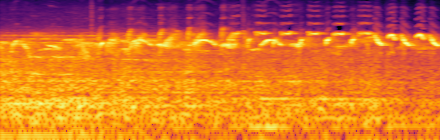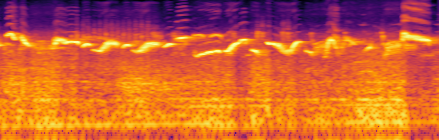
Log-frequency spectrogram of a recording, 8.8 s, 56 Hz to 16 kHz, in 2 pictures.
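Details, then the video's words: Caged Chinese hwamei with a big build, a good singer that fans out when fighting, delivers a rich, continuous run of loud whistled phrases, rapid slurred up-and-down notes tumbling without pause, over a low background hum. "HM 1898 - BỘ TO DÁNG NGŨ TRƯỜNG - ĐẤU XÒE - HÓT TỐT"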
